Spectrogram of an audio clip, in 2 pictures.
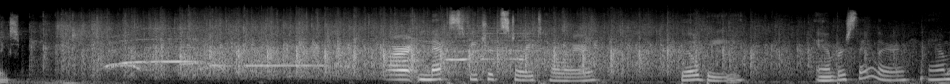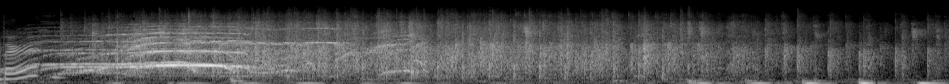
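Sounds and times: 
speech: 0.0s - 0.5s, 3.9s - 6.2s, 6.8s - 7.6s, 8.2s - 10.3s, 11.8s - 12.1s
crowd applause: 0.3s - 18.9s
whoops and high cheers: 0.9s - 5.4s, 9.8s - 13.9s.

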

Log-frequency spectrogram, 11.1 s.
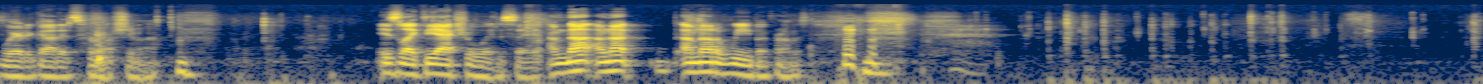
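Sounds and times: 
speech: 0.0s - 1.7s, 2.8s - 6.9s
typing on a computer keyboard: 7.3s - 11.1s.

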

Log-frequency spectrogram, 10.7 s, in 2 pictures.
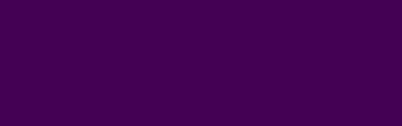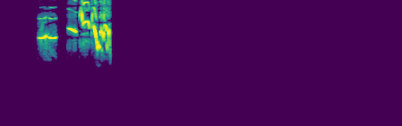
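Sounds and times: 
western meadowlark singing: 5.9s - 6.8s.

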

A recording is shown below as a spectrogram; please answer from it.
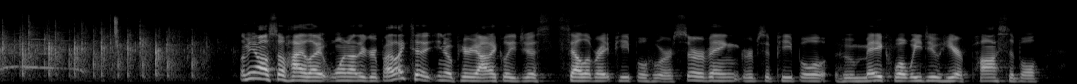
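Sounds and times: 
audience applause: 0.0s - 2.3s
speech: 2.4s - 10.7s.

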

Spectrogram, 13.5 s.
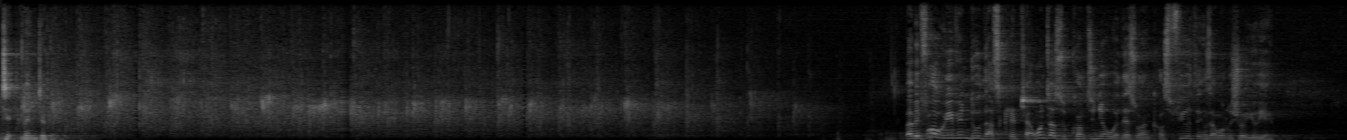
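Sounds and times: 
speech: 0.0s - 0.7s, 9.0s - 12.9s
church congregation clapping: 0.0s - 8.5s.

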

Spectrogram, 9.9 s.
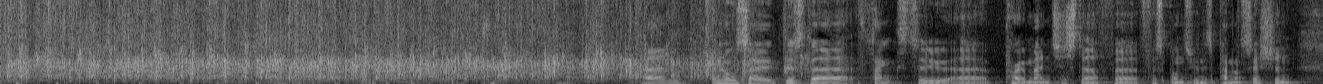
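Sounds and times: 
audience round of applause: 0.0s - 6.3s
speech: 4.8s - 9.9s.

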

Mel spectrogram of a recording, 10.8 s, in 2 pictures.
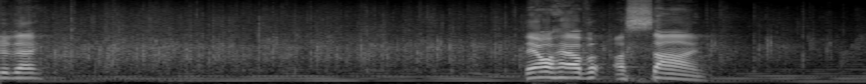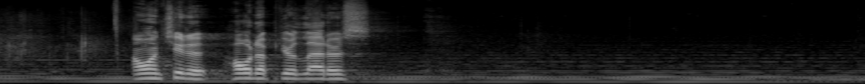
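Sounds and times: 
speech: 0.0s - 0.4s, 3.3s - 4.5s, 6.2s - 7.8s
audience clapping hands: 0.0s - 6.4s.

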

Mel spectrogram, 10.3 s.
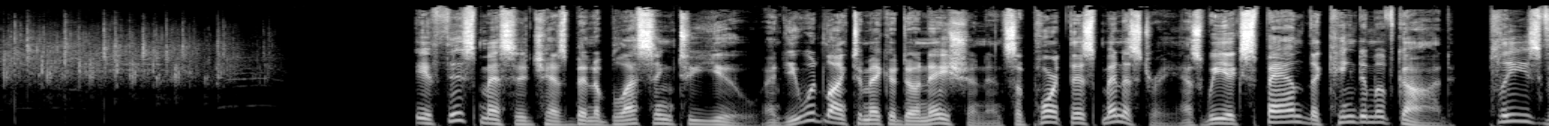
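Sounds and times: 
audience hand clapping: 0.0s - 2.0s
voices calling out: 0.0s - 2.0s
speech: 2.8s - 10.3s.

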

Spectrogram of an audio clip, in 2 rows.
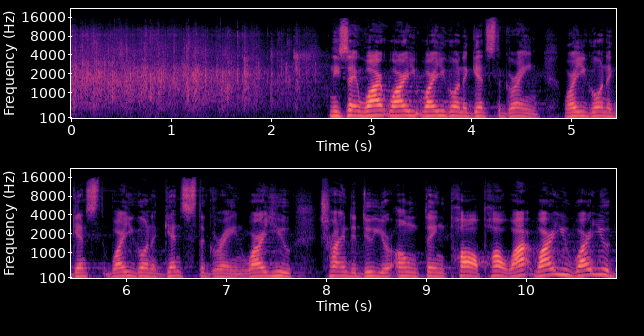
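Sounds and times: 
audience clapping: 0.0s - 2.6s
speech: 2.6s - 10.8s.

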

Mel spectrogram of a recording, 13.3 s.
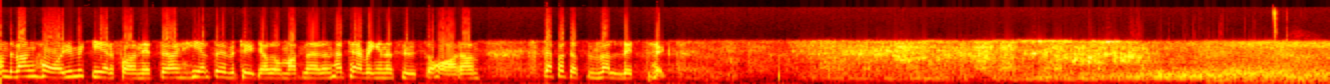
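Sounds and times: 
speech: 0.0s - 7.0s
rally car roaring past: 6.8s - 13.2s.

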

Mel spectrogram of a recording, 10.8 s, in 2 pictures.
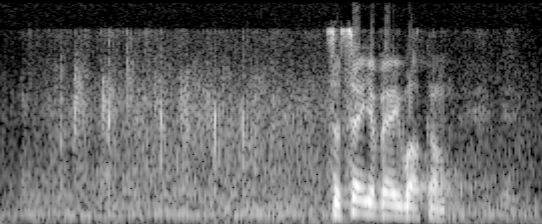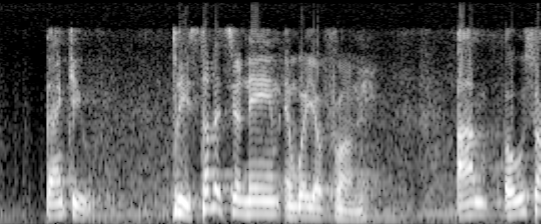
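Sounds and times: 
small group audience clapping: 0.0s - 3.3s
speech: 3.3s - 4.6s, 5.9s - 6.5s, 7.1s - 9.2s, 10.0s - 10.8s.

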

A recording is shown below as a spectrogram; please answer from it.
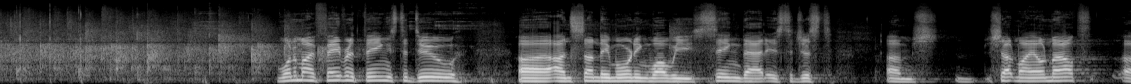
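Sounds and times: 
audience applause: 0.0s - 4.4s
speech: 2.8s - 11.3s.

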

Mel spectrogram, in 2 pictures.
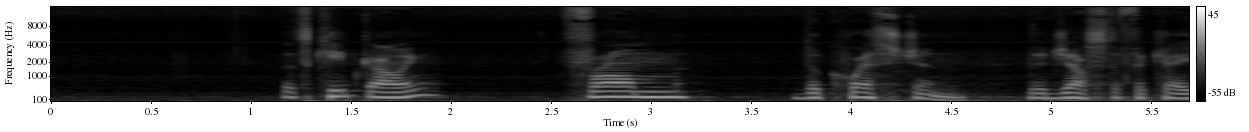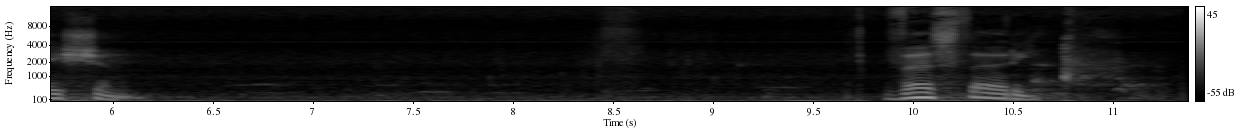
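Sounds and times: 
speech: 1.2s - 2.0s, 2.6s - 6.2s, 10.0s - 10.8s
sneeze: 10.7s - 11.3s.

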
